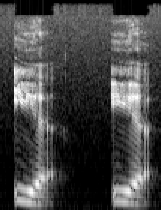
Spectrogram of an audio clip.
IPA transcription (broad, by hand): ɪə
